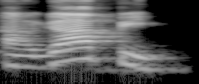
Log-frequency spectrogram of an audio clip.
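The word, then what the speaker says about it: ἀγάπη: Aquí pone ágape con tildena a es brújula, pero la pronunciación en griego es agapi.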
